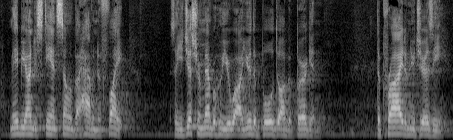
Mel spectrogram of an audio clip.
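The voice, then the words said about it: Put-on New York accent. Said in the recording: “in her like New York accent”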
